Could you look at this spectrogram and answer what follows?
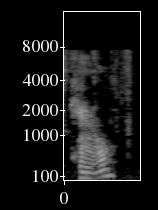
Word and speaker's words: CAO: different spellings on it the best pronunciation that I have is cow not what a c but with k um and with that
